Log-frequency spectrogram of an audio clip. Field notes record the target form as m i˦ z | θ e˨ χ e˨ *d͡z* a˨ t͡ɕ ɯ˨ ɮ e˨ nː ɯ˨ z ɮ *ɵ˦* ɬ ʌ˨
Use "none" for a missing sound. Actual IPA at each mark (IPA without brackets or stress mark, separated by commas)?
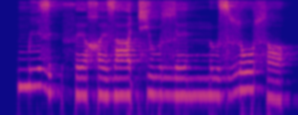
z, o˦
